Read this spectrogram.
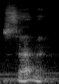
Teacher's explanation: you will see that the stress is in the first syllable the letter l is a silent letter and the letter o is a sua sound meaning it sounds much shorter than a short o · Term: schwa sound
